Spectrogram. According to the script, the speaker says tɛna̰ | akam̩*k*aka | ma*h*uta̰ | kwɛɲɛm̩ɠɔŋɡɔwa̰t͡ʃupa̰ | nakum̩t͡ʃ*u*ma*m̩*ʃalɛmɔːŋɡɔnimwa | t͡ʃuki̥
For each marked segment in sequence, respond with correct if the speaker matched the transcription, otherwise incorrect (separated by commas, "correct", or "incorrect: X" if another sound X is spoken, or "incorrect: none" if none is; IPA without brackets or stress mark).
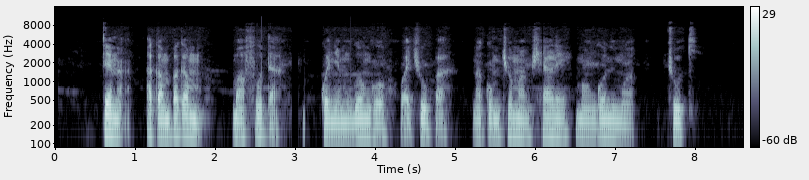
incorrect: p, incorrect: f, incorrect: ɔ, correct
